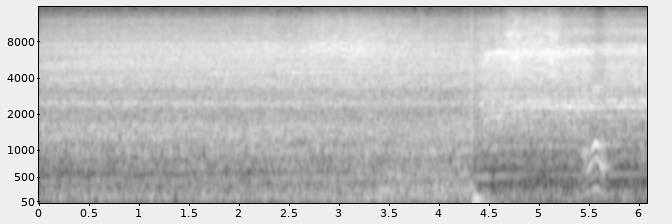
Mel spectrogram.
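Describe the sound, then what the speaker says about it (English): A large shop vac rated at 6 peak horsepower, powered by an EcoFlow Delta II battery station, keeps up a steady loud whining roar, and a brief thump and a shifting tone come near the end. "plugged right now into my vacuum, my shop vac, which is kind of massive"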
